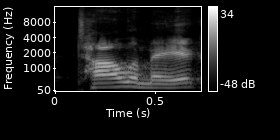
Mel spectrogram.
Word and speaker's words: Ptolemaic: So this is where we get the Ptolemaic empires, spelled with a P, right? P-T-O-L, right? Ptolemaic. So if you saw that in your reading, that's what we're talking about right here.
